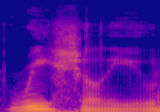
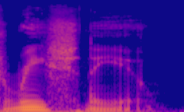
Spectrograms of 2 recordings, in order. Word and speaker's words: Richelieu: While the Thirty Years' War was raging in Germany, the Huguenots in La Rochelle revolted against King Louis XIII and Cardinal Richelieu, which I have been pronouncing incorrectly. It's Richelieu, not Richelieu.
